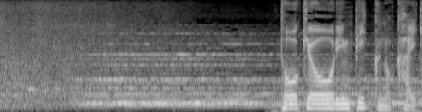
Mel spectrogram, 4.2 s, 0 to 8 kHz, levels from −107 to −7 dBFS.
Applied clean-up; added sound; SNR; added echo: none; none; none; none.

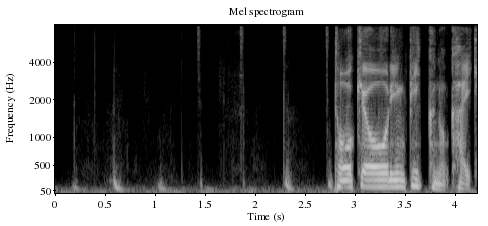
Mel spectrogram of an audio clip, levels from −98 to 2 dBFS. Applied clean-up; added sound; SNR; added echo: neural diffusion model UNIVERSE++.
